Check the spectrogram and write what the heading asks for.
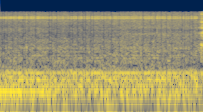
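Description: A low, steady background rumble with no clear rhythm or strokes, in a pause between speech.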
